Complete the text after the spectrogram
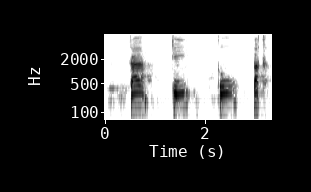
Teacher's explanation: hams ini sangat terdengar atau udara ini keluar sangat terdengar ketika kaf dalam kondisi sukun atau sakinah.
